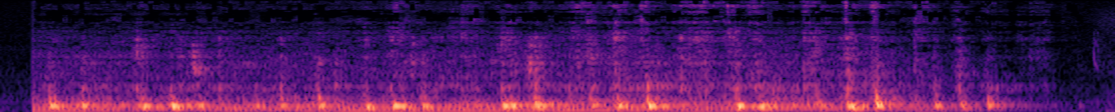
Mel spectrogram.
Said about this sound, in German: Das Pferd galoppiert im Endeffekt geradeaus, also es ist gar keine Lektion, die es macht.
